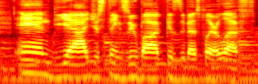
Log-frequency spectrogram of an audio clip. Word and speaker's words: Zubac: I always get his name wrong, but Zubac.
